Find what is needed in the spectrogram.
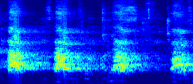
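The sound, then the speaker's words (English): A dog barks four times in a steady rhythm, each bark a sharp, mid-pitched burst with short gaps of quiet between them. “Here's my beautiful dog, Seabird.”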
